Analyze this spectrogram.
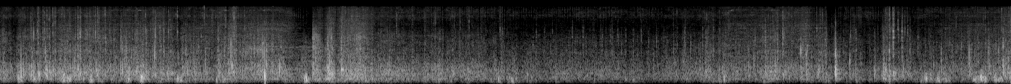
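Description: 2013 Norco Truax mountain bike descending a dirt-and-gravel trail at speed: tyres rolling and crunching over loose ground, with frequent clicks and knocks from the bike. It eases off for a few seconds in the middle, then grows busier again near the end.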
